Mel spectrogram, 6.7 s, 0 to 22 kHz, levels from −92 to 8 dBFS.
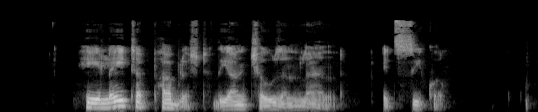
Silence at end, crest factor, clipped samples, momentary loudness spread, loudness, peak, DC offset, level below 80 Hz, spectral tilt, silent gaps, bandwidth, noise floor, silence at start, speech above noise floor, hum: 1.2 s; 20 dB; under 0.1%; 16 LU; -23 LUFS; -6 dBFS; under 0.1%; -56 dBFS; -5 dB/octave; none; 12 kHz; under -90 dBFS; 1.05 s; over 67 dB; none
